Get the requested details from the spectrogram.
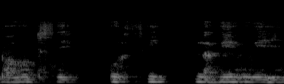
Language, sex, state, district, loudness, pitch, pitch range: Hindi, male, Bihar, Jamui, -44 LUFS, 115 Hz, 110-120 Hz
